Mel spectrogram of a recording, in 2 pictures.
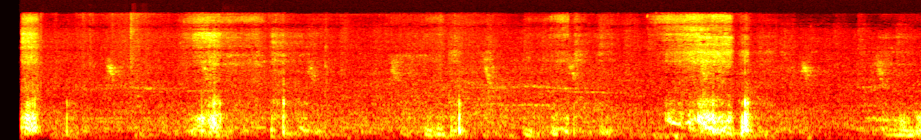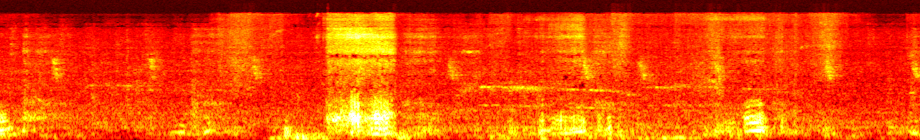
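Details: Sleeping puppy snoring softly: low, breathy rasping swells recur every two to three seconds, some louder snorts near the middle, with faint background hiss.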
